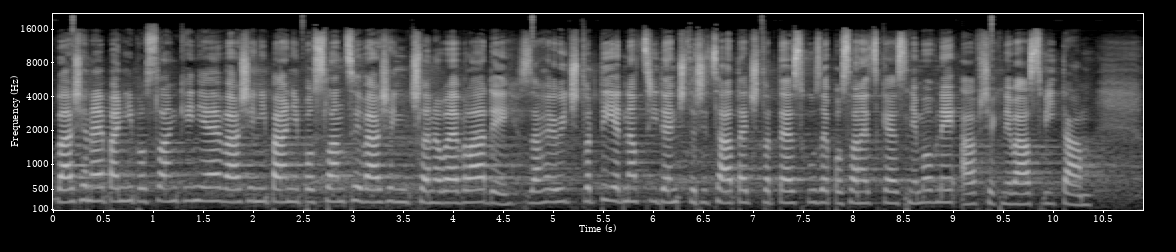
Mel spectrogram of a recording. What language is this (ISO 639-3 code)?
ces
